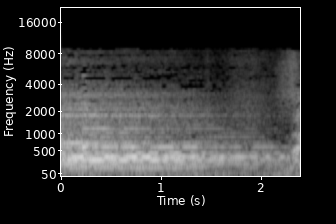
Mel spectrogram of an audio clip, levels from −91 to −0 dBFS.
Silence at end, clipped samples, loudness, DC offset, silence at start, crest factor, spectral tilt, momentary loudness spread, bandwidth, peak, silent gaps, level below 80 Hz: 0 s; under 0.1%; -25 LUFS; under 0.1%; 0 s; 14 dB; -6.5 dB/octave; 15 LU; 9 kHz; -10 dBFS; none; -50 dBFS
